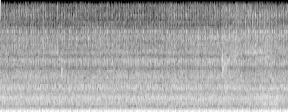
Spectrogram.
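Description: A Harley-Davidson Sportster motorcycle engine drones loudly and steadily while riding, a deep, continuous rumble with constant low pulsing and no pauses, heard up close.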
